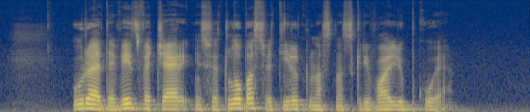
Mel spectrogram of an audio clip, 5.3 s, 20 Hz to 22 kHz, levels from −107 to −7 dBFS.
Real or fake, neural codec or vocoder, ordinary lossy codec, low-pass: real; none; none; none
